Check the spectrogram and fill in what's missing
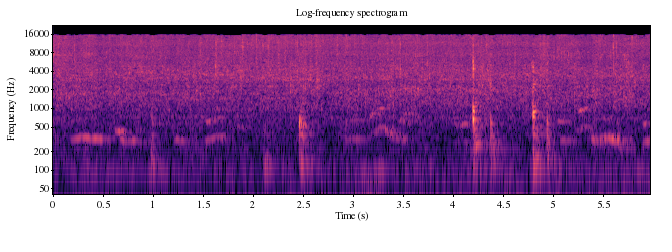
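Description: Courgettes cooking in a pan in their own juices with no added water: a soft, steady sizzle and bubbling with a few sharp pops and clicks, heard close under a speaking voice.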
